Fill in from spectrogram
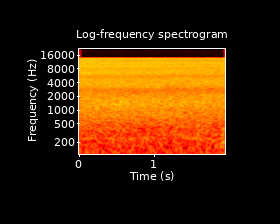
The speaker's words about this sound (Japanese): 本当にちょっと思ったのがこういう水の音をなんか久々に聞いたなというマイナスイオンとかちょっと浴びたいなと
